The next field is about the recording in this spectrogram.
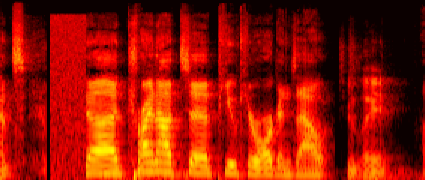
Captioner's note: static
